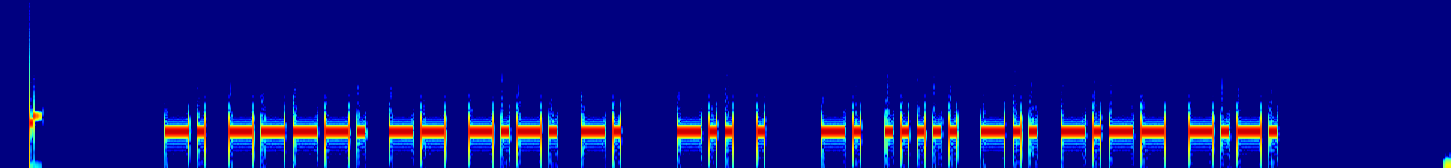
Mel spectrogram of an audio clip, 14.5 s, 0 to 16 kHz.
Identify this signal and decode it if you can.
Morse code, heard as a keyed tone, about 15 wpm, 700 Hz. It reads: N9MCN DE N5DYC
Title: USA Callsign DE Callsign - 5 Characters - 15wpm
